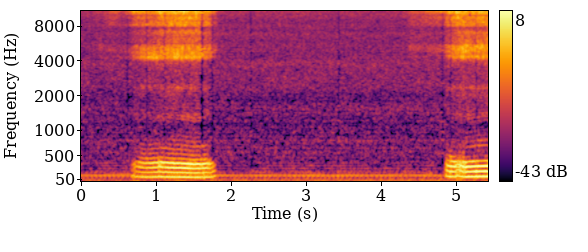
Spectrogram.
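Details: Sound-effect recording of snoring: two loud rattling snores on breathing in, separated by quiet breathing out.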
